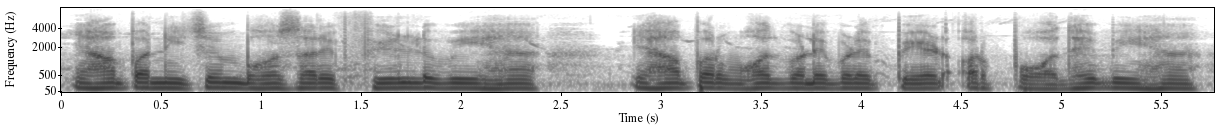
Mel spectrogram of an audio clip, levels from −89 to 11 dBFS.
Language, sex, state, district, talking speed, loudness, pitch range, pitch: Hindi, male, Jharkhand, Palamu, 195 wpm, -17 LUFS, 120-125 Hz, 125 Hz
